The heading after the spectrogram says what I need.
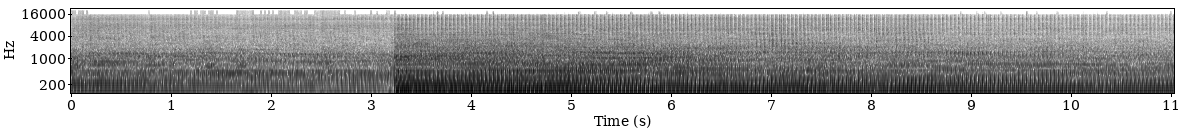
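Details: Husqvarna mower with Kohler Courage engine, after repair and new starter: steady, even low chug at constant speed with no knocks or misses; running healthy.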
